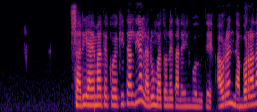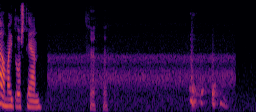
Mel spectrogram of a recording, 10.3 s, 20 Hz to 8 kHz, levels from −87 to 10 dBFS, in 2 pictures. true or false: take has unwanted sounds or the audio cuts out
true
